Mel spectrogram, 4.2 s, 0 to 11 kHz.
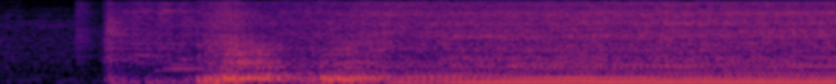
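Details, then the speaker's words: BMW M4 at 30,000 miles after fitting new spark plugs gapped to 0.02: quick crank, clean catch, two rev blips, then a steady even idle; the drivetrain malfunction light no longer appears. "Oh yeah, that sounds way better. Way better. I'm not getting the drivetrain malfunction light or anything, so I fixed it."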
